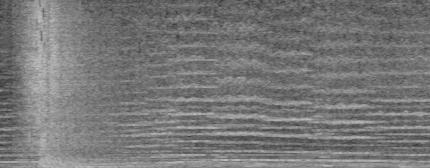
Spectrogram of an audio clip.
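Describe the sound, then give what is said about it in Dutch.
A single cannon shot, announcing the emperor's arrival on Saint Helena, booms out near the start, loud and deep, then fades into a steady, sustained musical drone that carries on to the end with no talking. “En na twee maanden kondigt een kanonschot de aankomst van de keizer aan op Sint Helena.”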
